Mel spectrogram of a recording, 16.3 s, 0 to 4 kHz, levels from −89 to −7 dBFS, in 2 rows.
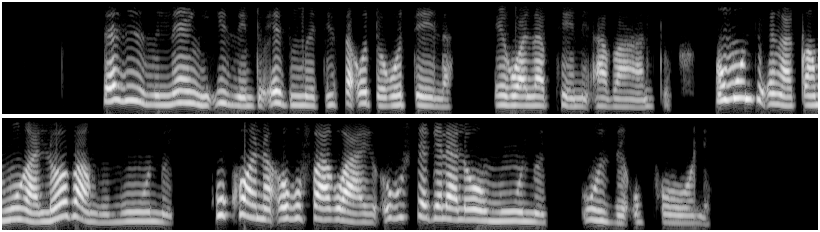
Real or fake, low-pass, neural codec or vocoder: real; 3.6 kHz; none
